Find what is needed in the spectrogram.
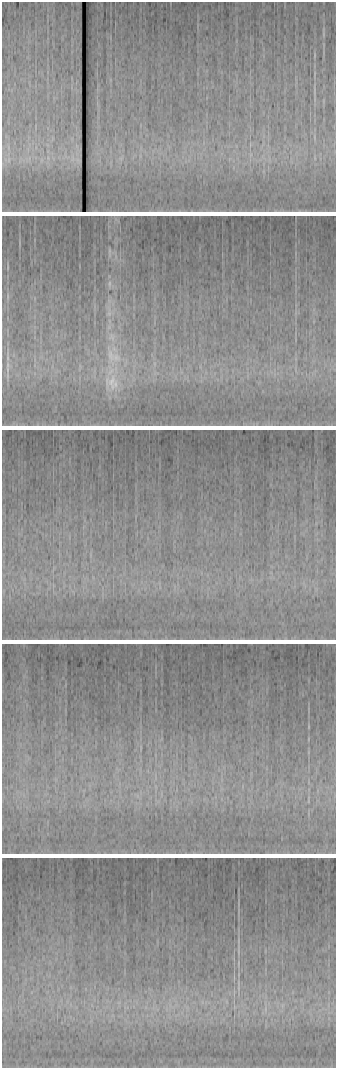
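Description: Steady road noise inside a moving SUV's cabin at highway speed in the rain: tyres on wet pavement and rain on the body, over a low rumble. The sound cuts out for an instant about a second in.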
